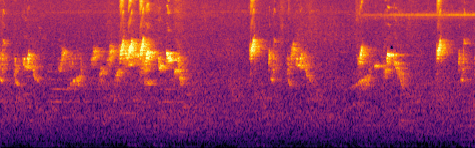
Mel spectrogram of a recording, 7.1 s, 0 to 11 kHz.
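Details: Red-whiskered bulbul used as a decoy during trapping on 1 October 2018, singing to provoke wild rivals: bright warbled phrases of quick slurred notes, rising and falling, in bursts with short pauses, a thin steady tone running beneath.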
